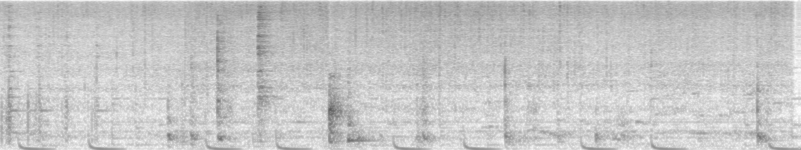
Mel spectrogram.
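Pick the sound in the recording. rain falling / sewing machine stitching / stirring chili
stirring chili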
